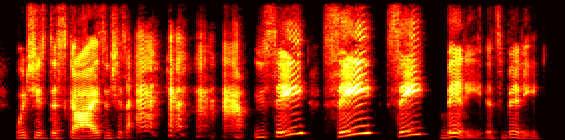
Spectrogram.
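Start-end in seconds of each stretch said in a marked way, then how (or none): 1.4-2.5 mock, hushed, breathy whispered cackle of a crone. Speaker describes a little old cackling figure: Evil Queen cackle.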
